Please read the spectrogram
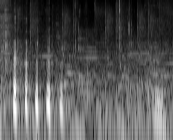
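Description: A man laughing for about the first second, then background music.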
